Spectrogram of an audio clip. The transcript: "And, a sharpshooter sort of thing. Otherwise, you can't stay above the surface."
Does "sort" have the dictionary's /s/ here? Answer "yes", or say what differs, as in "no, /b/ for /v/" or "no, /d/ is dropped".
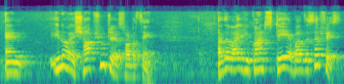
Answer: yes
